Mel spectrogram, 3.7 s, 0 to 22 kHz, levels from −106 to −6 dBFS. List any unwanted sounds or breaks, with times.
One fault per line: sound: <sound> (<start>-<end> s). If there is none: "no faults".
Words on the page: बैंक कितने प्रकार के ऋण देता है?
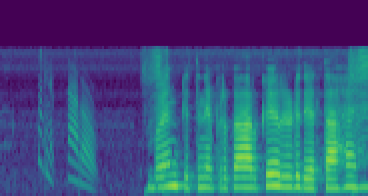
sound: chirp (0.4-1.0 s)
